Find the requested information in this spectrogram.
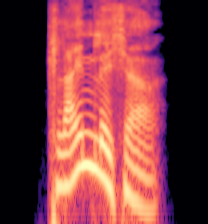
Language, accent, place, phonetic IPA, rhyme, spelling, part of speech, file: German, Germany, Berlin, [ˈklaɪ̯nlɪçɐ], -aɪ̯nlɪçɐ, kleinlicher, adjective, De-kleinlicher.ogg
- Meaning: 1. comparative degree of kleinlich 2. inflection of kleinlich: strong/mixed nominative masculine singular 3. inflection of kleinlich: strong genitive/dative feminine singular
